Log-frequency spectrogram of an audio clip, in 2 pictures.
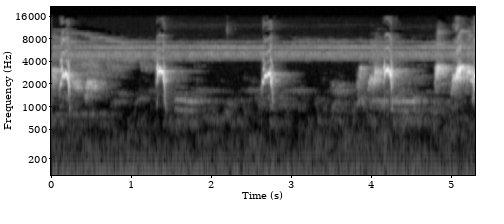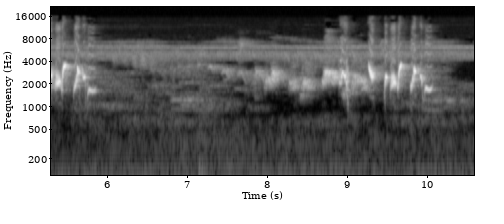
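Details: Red-whiskered bulbul singing varied, non-repeating phrases in a prized sweet style, played to tutor young birds: short bright whistled phrases, some single notes, some rapid bubbling runs, every second or two, over a steady high whine.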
